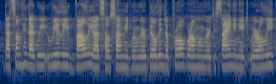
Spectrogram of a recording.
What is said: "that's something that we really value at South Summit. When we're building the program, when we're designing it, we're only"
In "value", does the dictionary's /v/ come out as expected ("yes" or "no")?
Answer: yes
